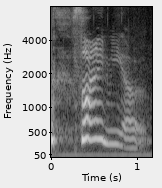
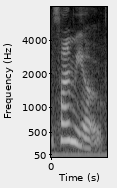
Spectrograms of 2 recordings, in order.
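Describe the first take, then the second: First: Slower, louder, laughing through it; laughing emphatic repeat. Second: Said in the usual way. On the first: Shown as a demonstration. Streamer repeats joke about dating Kiryu, laughing and emphatic. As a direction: lean in and drag it out with a laugh.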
